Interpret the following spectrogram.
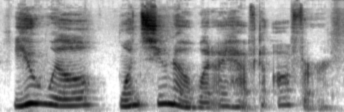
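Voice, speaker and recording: A female-sounding, put-on character voice speaks at a fairly slow pace with a fairly high pitch. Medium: read story. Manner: cold, commanding.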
